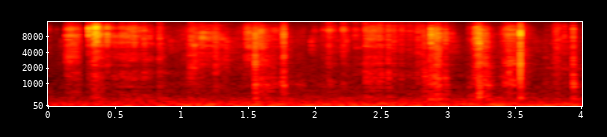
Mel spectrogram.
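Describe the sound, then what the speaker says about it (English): Scissors snip through paper in a run of short, crisp cuts with an irregular rhythm, close and fairly quiet, no talking. "So go ahead and cut everything out using some scissors."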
